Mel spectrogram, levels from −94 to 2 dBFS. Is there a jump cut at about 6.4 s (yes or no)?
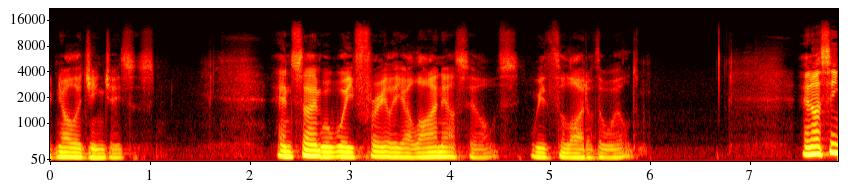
no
